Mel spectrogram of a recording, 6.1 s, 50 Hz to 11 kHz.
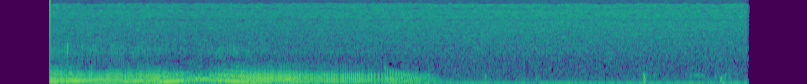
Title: Normal stomach growl 9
